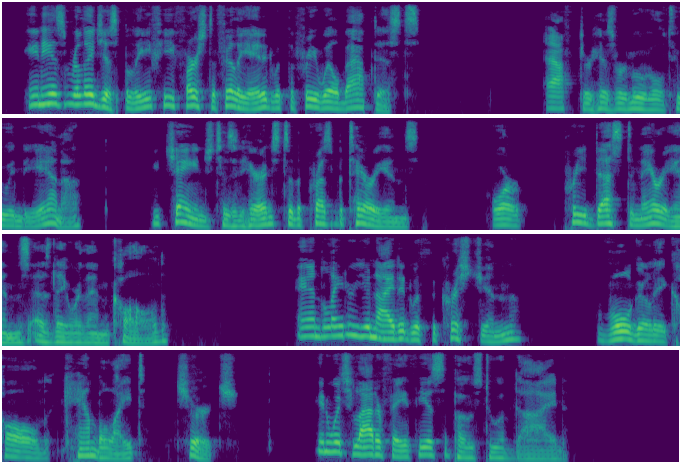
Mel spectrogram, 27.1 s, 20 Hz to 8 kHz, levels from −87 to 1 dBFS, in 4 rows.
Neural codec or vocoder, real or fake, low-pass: none; real; 7.2 kHz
